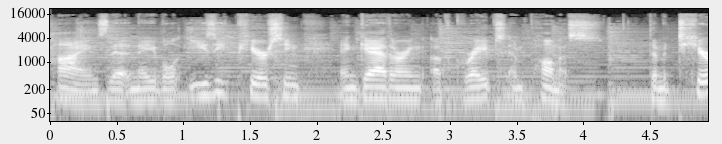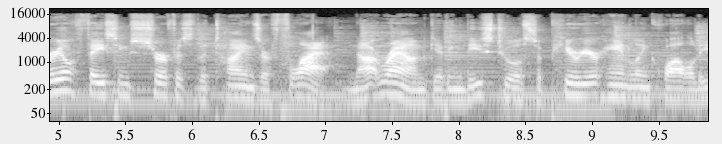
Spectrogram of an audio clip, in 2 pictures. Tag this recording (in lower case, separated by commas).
music, speech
